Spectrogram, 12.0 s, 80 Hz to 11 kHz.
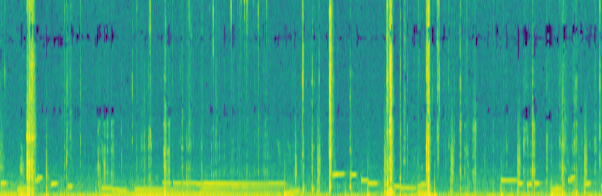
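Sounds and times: light background music: 0.0 - 12.0.

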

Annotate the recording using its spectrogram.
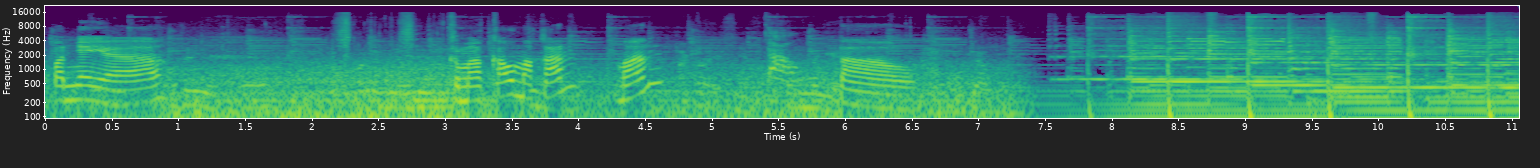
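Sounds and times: car cabin low rumble: 0.0 - 7.6.

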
